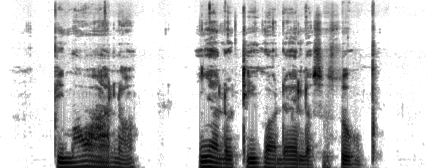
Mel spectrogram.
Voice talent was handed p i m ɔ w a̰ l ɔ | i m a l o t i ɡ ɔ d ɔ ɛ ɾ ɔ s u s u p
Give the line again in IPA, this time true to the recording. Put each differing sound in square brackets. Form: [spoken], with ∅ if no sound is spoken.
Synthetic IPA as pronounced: p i m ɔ w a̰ l ɔ | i [ɲ] a l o t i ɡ ɔ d ɔ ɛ [l] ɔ s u s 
